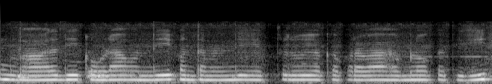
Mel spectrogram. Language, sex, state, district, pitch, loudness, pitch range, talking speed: Telugu, female, Andhra Pradesh, Krishna, 210 Hz, -14 LUFS, 205-215 Hz, 95 wpm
